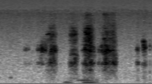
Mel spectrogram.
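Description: Near silence, with a few faint, short scratches of a pencil drawing on watercolour paper in the middle of the stretch.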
